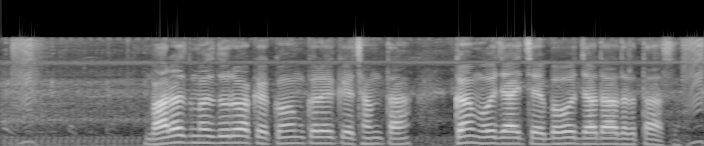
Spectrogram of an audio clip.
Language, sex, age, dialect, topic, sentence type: Maithili, male, 25-30, Angika, agriculture, statement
